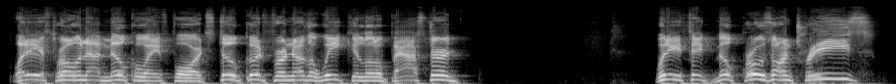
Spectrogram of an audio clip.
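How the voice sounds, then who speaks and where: A man puts on a raspy character voice with a high pitch and very even loudness. He goes at a moderate pace, with long, frequent pauses. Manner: gruff, scolding.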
